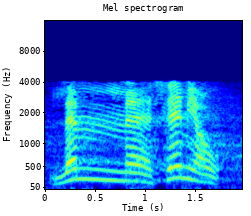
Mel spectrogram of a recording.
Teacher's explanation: سمعوا الكسرة، لما سمعوا يعني لا تختصر، لما سمعوا الذكرى لا تقلل من شأن الكسرة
